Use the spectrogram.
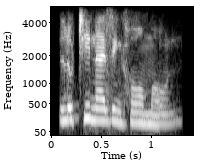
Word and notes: luteinizing hormone: Indian

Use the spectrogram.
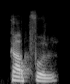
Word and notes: cupful: Indian

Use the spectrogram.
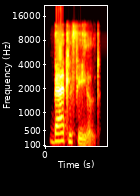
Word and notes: battlefield: Indian

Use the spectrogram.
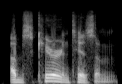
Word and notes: obscurantism: American English

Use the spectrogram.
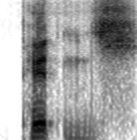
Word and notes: pittance: American English

